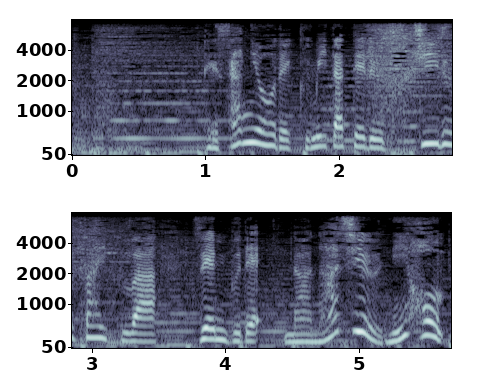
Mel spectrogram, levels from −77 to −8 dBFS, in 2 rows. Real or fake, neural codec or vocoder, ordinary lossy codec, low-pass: real; none; none; 7.2 kHz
